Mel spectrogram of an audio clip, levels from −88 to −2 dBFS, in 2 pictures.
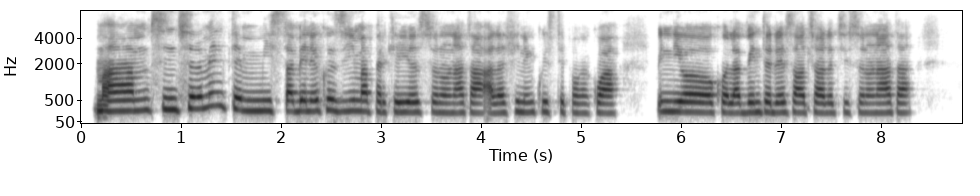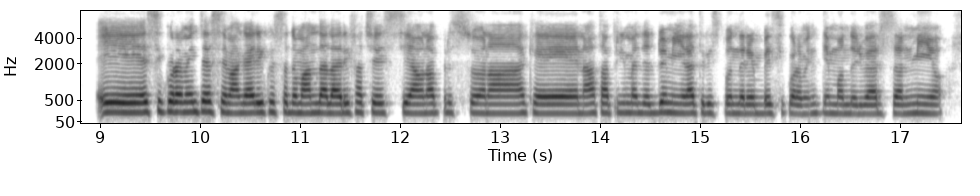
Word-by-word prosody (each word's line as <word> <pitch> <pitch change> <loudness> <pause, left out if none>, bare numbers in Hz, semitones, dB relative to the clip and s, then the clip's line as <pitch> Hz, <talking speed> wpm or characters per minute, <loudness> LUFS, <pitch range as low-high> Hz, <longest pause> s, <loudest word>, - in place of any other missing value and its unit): Ma, 250 +1 +6
mhmm, 255 +1 -3
sinceramente 295 +4 +2
mi 250 0 -1
sta 245 0 +1
bene 245 0 +1
così, 250 -1 -1
ma 240 -1 +3
perché 230 -1 -3
io 225 0 +3
sono 220 -1 -3
nata 210 0 +1
alla 210 +1 +1
fine 225 +1 -4
in 220 - -5
quest'epoca 220 -2 -5
qua, 205 -1 +2 0.4
quindi 235 0 -2
io 225 -2 +5
con 215 -1 +1
l'avvento 220 +2 +2
dei 215 0 0
social 215 -1 +1
ci 220 - -10
sono 210 0 -6
nata 210 0 0 0.6
e 220 0 +4
sicuramente 230 0 +1
se 225 0 -3
magari 210 +1 +2
questa 225 0 -5
domanda 210 0 +1
la 205 0 +3
rifacessi 210 0 -3
a 200 -1 +1
una 205 +1 -1
persona 205 -1 -3
che 200 -1 +2
è - - -3
nata 205 +1 -2
prima 210 0 -6
del 205 0 -5
2000, 205 -1 -1
ti 210 - -8
risponderebbe 200 -1 -4
sicuramente 200 0 -7
in 200 - -7
modo 195 -1 -5
diverso 195 +1 -4
dal 195 0 -4
mio. 200 -1 -5
215 Hz, 175 wpm, -23 LUFS, 205-230 Hz, 0.6 s, Ma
